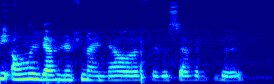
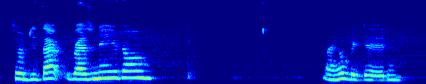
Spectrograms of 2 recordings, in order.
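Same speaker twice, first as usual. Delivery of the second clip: talking while chewing, much slower; 3 semitones higher, 3 dB louder than usual. Checking in with the listener while eating, mouth full, munching. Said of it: "Sorry, I'm just like munching".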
